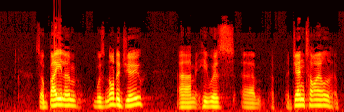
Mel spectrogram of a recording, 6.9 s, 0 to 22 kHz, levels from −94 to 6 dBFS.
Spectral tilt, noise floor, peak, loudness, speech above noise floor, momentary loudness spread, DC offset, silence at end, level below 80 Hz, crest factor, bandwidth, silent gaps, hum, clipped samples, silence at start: -6.5 dB/octave; -58 dBFS; 0 dBFS; -17 LUFS; 41 dB; 18 LU; under 0.1%; 0.15 s; -58 dBFS; 18 dB; 12.5 kHz; none; none; under 0.1%; 0.8 s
